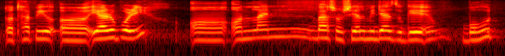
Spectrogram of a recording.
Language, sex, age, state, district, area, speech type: Assamese, female, 18-30, Assam, Charaideo, urban, spontaneous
